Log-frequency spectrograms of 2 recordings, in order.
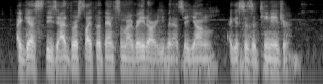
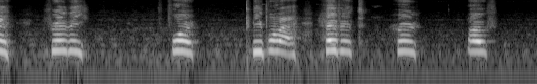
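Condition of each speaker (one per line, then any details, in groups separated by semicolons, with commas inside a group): No condition
Cerebral palsy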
